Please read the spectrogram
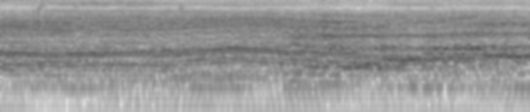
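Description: A chainsaw engine roars steadily and loudly, its buzzing pitch wavering slightly as it revs, continuous for the whole stretch with no voices.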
